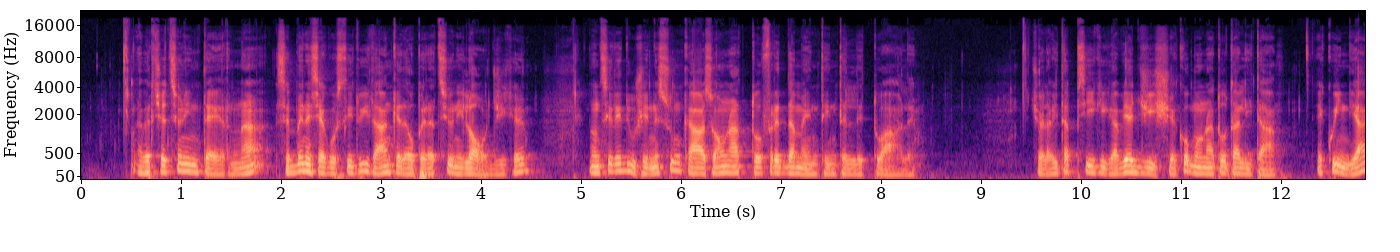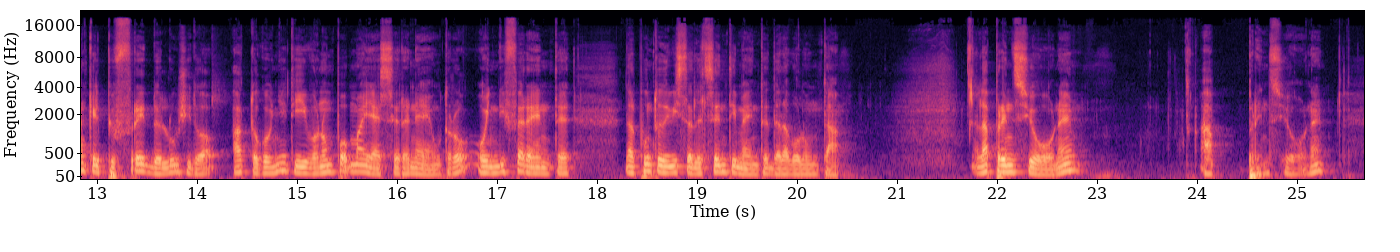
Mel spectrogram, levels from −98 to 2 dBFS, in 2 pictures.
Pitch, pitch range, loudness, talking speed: 105 Hz, 90-120 Hz, -17 LUFS, 135 wpm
